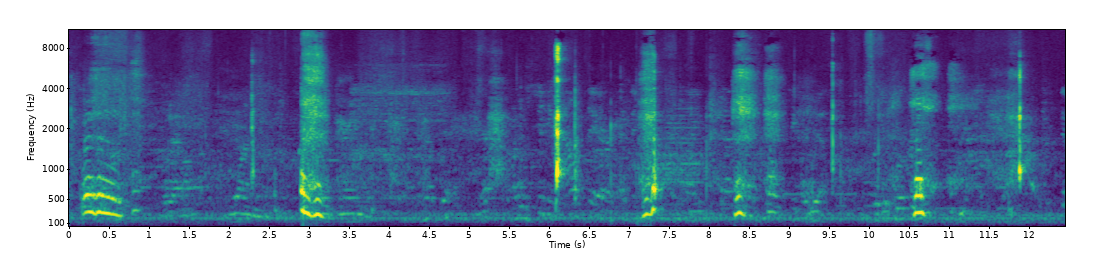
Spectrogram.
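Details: A recurring episode of hiccups in a female who seems to like them: sharp, brief involuntary gulping sounds at irregular intervals, about seven in twelve seconds, with faint background noise.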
